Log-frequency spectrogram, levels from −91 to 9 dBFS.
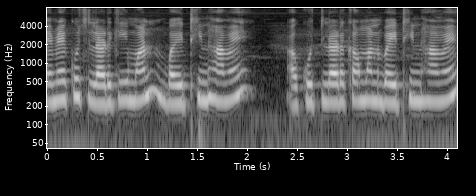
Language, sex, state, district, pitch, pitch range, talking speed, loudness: Chhattisgarhi, female, Chhattisgarh, Raigarh, 240 Hz, 230-255 Hz, 175 wpm, -17 LUFS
